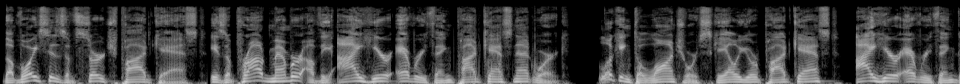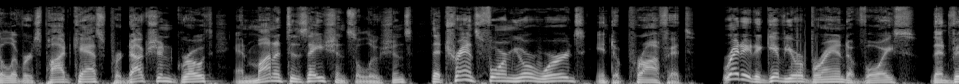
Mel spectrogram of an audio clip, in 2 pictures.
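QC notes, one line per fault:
4.54–5.41 s, processor overload crackle: the processor misses dozens of sub-millisecond buffer deadlines again and again, each leaving a hard-edged silent gap, heard as gritty crackling tearing through the speech.
17.52–17.77 s, processor overload crackle: just after "to give", a shorter run of missed tiny buffers drops brief silent slivers, giving a quick burst of crackle.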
